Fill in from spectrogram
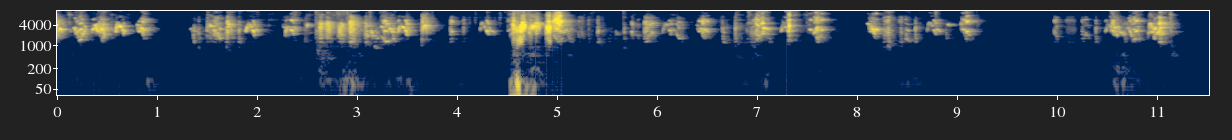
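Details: Budgerigars kept as pets sing to coax a parrot into eating and singing, a long stream of chattering, buzzy chirps in short bursts with gaps between them and one louder harsh burst near the middle.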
